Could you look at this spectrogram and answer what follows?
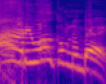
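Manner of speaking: very high, very loud, shrill yelling. As the show restarts, one host cuts in on the other's welcome, yelling. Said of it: "quit yelling".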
